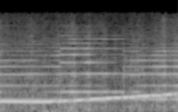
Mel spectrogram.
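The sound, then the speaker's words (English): A nuclear attack warning siren in Hawaii wails loudly with a steady tone that begins climbing in pitch partway through and keeps rising to the end. “It's the sound of peril in paradise. Today, for the first time since the Cold War era, a nuclear attack warning system is active in Hawaii.”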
